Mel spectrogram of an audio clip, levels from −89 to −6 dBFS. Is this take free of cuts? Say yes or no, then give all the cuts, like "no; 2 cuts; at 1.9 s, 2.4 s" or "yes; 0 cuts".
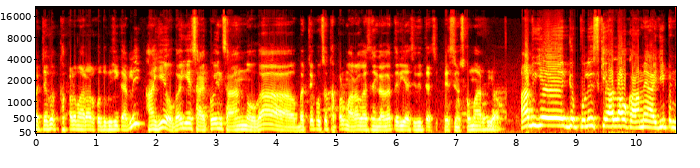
yes; 0 cuts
